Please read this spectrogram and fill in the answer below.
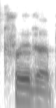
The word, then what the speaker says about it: Kruger: I'm thinking about getting a t-shirt made that says it's Kruger, but then spell it phonetically.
